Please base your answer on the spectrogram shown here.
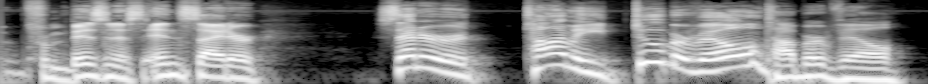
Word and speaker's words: Tuberville: Senator Tommy Tuberville. It's not Tuberville. Tuberville would be too cool. That would be a potato. Is it man. really Tuberville? It's Tuberville.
